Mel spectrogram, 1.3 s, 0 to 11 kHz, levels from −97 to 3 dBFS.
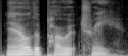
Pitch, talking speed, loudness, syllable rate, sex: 105 Hz, 140 wpm, -18 LUFS, 3.5 syllables/s, male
